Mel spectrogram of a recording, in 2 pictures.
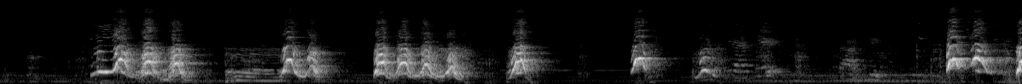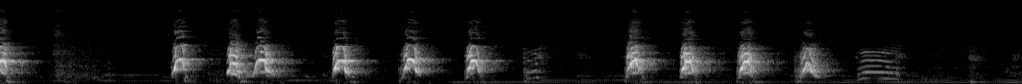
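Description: German Shepherd puppy barking at a cat in short, high-pitched barks, in clusters with brief gaps. Near the middle and end they come as quick runs of single barks, about two a second.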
